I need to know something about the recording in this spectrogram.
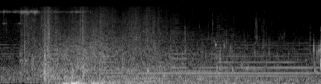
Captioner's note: splash!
